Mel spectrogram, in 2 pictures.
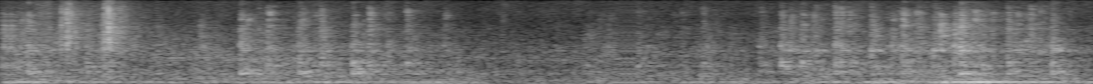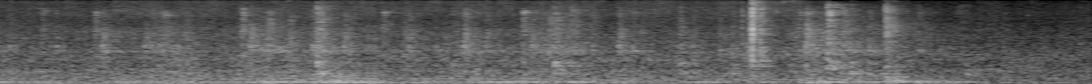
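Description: Blackboard eraser rubbing chalk off a blackboard in repeated uneven strokes, with a couple of sharp knocks near the end, over a low steady hum.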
